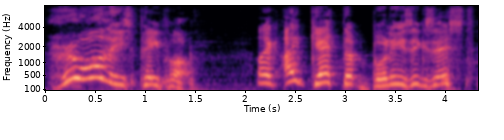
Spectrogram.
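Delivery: loud slow indignation; indignant rant. Real, not acted. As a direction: rant in disbelief. Ranting at the bullies.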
